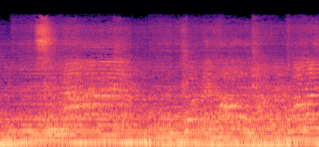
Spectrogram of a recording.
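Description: Live pop-rock band: a male lead vocalist singing into a handheld microphone over drums and keyboards, with a heavy, steady bass.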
